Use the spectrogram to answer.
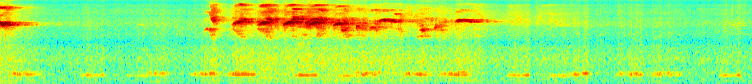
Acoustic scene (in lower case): park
